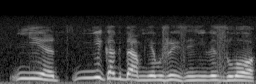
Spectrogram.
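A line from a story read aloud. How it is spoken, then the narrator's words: Whimpering, sniffling. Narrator (Russian): с хныканьем и хлюпаньем носом добавил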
